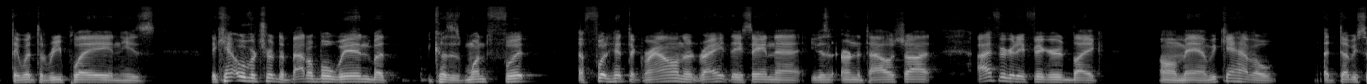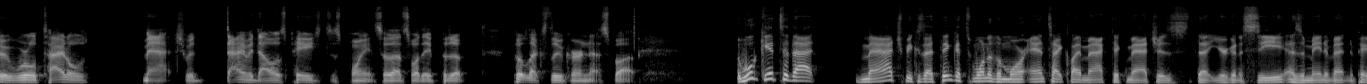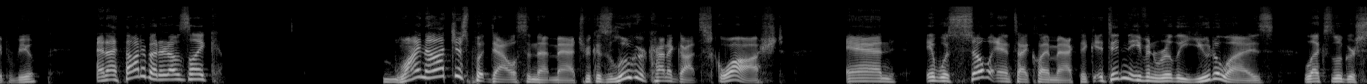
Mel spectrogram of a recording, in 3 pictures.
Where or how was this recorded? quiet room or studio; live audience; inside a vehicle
quiet room or studio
